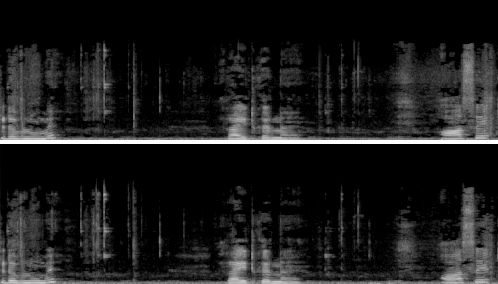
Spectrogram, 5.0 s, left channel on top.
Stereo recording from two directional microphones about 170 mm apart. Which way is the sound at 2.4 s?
40° left (ahead or behind).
